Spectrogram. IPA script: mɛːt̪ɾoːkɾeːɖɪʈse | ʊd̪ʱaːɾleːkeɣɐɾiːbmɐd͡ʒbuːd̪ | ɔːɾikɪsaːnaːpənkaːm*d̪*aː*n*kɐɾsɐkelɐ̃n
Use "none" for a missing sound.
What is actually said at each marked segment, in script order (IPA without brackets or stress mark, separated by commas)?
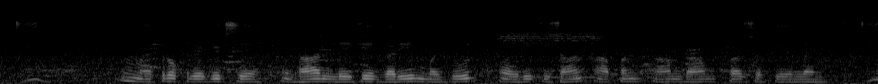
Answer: d̪, m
